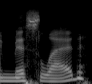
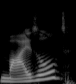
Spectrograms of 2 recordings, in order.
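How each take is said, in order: First: It sounds like 'miss-led', ending in 'led'. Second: It sounds like 'mizzled', rhyming with 'drizzled'. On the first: The speaker calls it right. "it turns out it's actually misled" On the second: The speaker calls it wrong. "one of the words that I always thought you said was misled"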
